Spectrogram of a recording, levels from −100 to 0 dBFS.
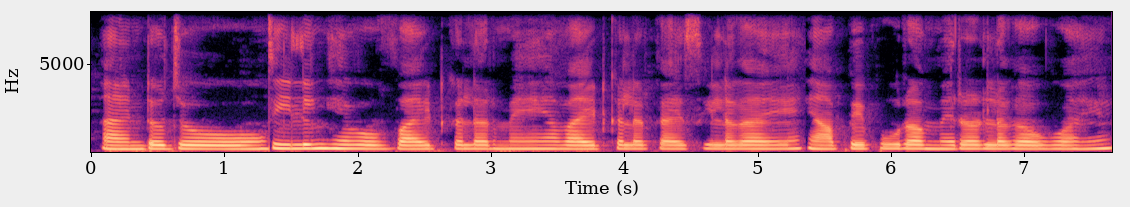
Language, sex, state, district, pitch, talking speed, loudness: Hindi, female, Bihar, Madhepura, 205 Hz, 165 wpm, -14 LUFS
